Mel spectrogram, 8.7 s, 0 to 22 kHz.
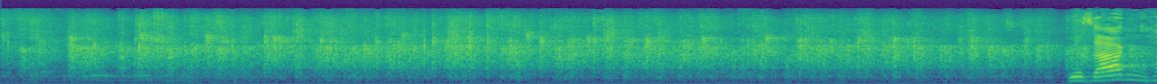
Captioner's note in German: Beifall BÜNDNIS 90/DIE GRÜNEN und CDU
